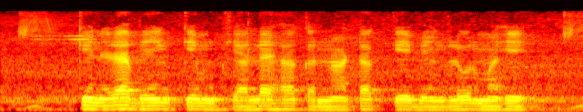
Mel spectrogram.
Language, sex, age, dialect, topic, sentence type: Chhattisgarhi, male, 18-24, Western/Budati/Khatahi, banking, statement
